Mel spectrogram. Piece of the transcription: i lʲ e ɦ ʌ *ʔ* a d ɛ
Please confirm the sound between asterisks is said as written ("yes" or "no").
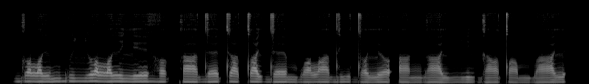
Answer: no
